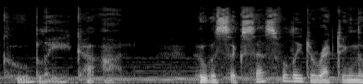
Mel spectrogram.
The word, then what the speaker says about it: Kublai Khan: The contenders were Mongol's two younger brothers, Kublai Khan, pronounced Kublai Khan, who was successfully directing the war in the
